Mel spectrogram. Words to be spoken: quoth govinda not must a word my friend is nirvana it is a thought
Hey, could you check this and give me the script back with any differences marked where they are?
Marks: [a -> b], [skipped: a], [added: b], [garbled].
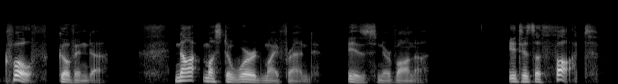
quoth govinda not must a word my friend is nirvana it is a thought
